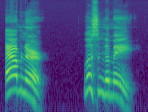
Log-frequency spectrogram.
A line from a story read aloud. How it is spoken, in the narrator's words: a safe distance on the top of the next hill, David yelled at Saul's camp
